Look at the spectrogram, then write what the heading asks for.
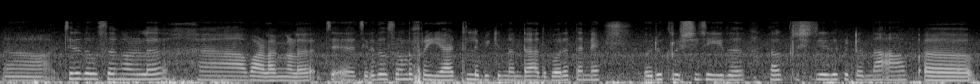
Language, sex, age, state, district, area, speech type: Malayalam, female, 18-30, Kerala, Palakkad, urban, spontaneous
